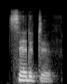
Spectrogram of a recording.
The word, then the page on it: sedative: Indian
